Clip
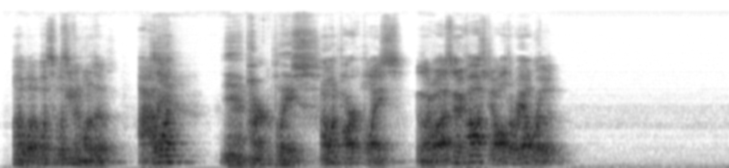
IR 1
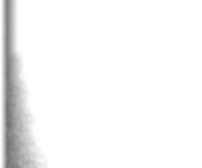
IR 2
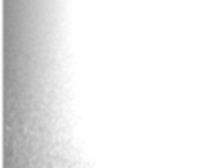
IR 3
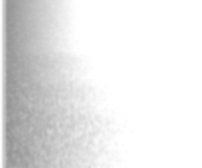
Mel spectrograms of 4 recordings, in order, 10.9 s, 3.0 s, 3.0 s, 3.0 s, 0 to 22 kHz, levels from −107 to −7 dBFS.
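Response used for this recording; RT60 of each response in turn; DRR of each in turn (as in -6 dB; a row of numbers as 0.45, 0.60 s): 1; 0.50, 1.6, 2.4 s; -11.5, 0.0, -2.5 dB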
